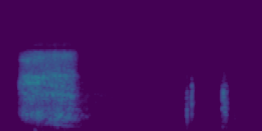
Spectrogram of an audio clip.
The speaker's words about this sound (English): And I'd love for you to just take a couple deep breaths. So we'll take some deep breaths together.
